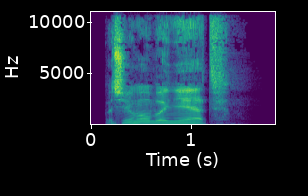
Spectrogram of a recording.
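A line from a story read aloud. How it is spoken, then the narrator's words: Angry grumble. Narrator (Russian): сердито пробурчал Карбон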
